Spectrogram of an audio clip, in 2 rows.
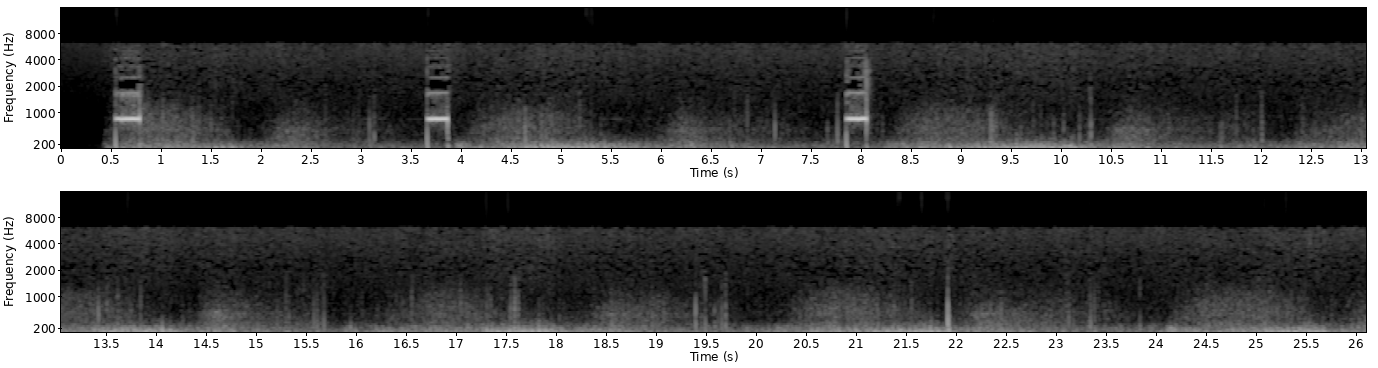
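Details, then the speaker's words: Normal bronchial breath sounds over the trachea, about 15 breaths a minute: loud, high-pitched, harsh, hollow, like air blown through a pipe, expiratory phase louder and longer than inspiratory. "these characteristically loud high-pitched bronchial breath sounds resemble the sound of air blowing through a hollow pipe"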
